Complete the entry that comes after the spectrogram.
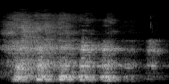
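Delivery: slow, raspy villain cackle; menacing genie chuckle, acted; evil Wishmaster laugh. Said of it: "my best Wishmaster impression".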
